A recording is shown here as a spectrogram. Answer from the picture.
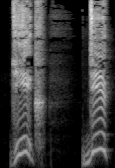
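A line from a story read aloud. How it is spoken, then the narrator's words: Shouting. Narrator (Russian): крикнул доктор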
